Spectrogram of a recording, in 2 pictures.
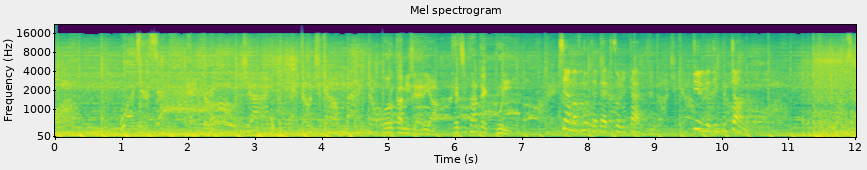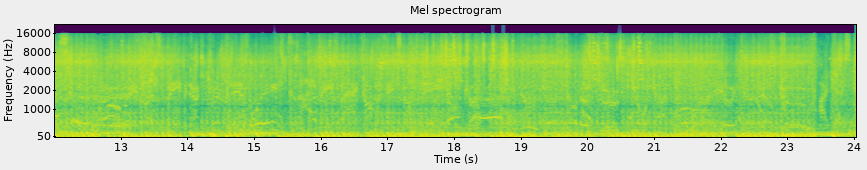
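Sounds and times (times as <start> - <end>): automatic gunfire: 11.2 - 24.0.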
